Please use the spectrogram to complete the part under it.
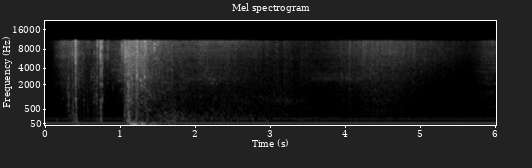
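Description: Sparks crackle and fizz close by.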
